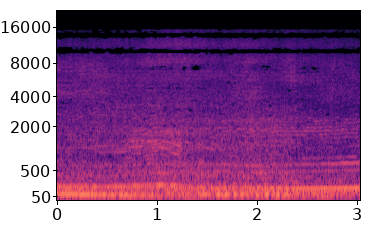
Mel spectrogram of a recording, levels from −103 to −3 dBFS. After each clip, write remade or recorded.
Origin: recorded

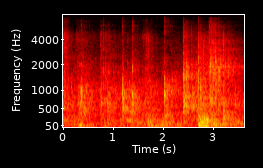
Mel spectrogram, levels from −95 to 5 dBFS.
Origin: remade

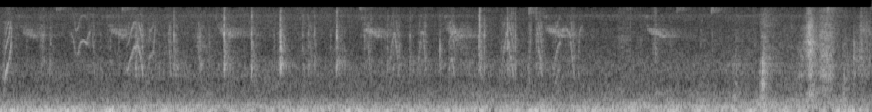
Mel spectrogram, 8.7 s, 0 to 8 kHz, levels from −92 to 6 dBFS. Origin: recorded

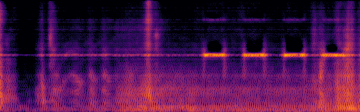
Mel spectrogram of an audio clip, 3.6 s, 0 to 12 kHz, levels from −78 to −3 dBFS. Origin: remade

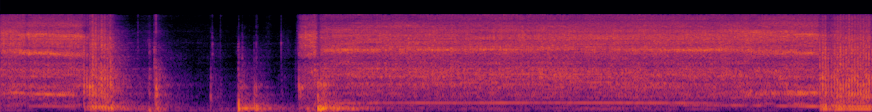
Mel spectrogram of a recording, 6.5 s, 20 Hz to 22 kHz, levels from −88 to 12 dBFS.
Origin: remade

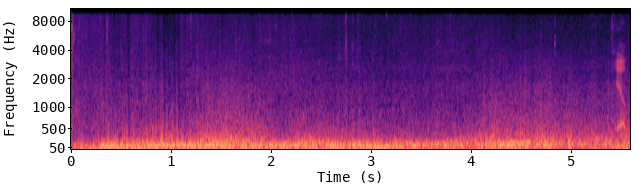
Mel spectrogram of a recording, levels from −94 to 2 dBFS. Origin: remade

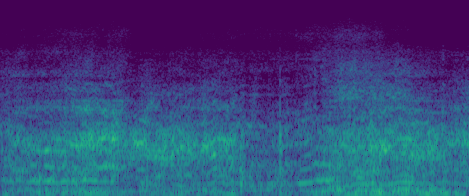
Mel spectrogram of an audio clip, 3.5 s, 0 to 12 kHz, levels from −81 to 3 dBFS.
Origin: remade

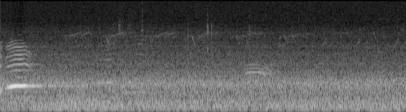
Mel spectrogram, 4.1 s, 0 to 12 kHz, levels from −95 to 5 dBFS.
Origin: recorded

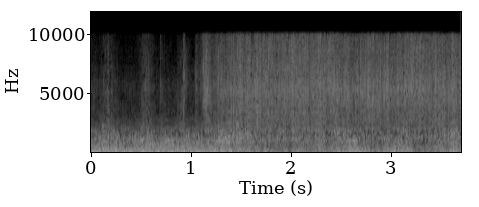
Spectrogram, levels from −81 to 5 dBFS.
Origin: remade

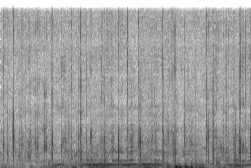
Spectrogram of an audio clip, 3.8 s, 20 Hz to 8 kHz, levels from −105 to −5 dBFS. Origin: remade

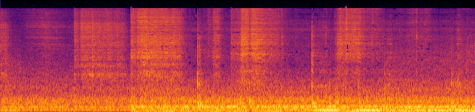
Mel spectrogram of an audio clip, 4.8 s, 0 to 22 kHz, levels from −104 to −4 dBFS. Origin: recorded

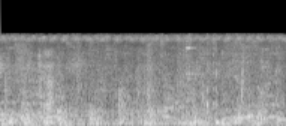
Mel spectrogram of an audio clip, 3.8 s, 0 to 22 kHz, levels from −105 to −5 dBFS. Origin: recorded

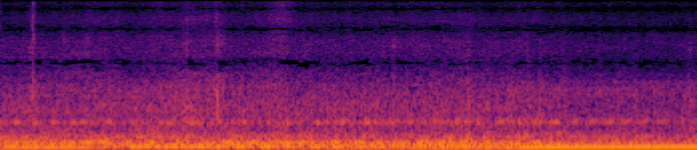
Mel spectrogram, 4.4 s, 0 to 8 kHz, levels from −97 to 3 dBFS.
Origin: recorded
